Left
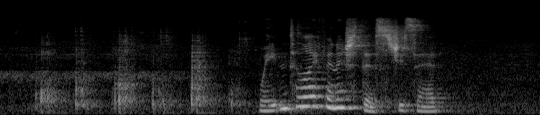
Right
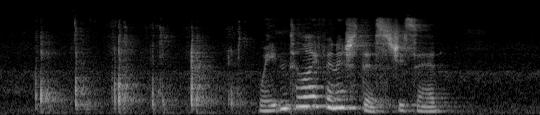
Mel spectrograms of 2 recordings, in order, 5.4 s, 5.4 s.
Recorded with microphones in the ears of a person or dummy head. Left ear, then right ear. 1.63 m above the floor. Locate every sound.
0.3 s running footsteps: 35° right (ahead or behind), 3 m; by 2.4 s 25° right (ahead or behind), 1.7 m
2.6 s a woman speaking: 5° right (ahead or behind), 0.8 m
